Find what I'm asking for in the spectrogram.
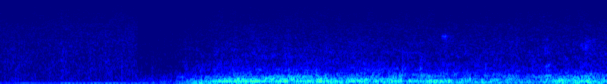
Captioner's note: engine rumbling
